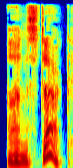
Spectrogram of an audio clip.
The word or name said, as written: unstuck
